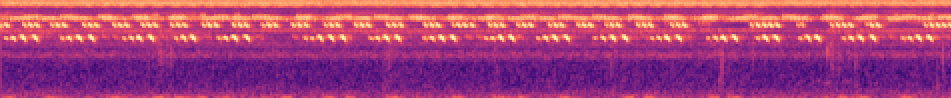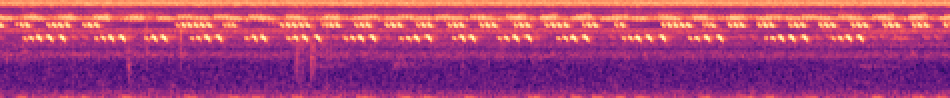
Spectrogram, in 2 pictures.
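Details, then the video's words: Dense cricket chorus used for sleep and stress relief: fast repeated pulsed chirps from at least two callers at different pitches, steady throughout, over a shrill continuous drone with a few faint clicks. "Suara Jangkrik Membahana!"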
